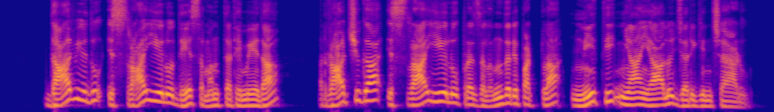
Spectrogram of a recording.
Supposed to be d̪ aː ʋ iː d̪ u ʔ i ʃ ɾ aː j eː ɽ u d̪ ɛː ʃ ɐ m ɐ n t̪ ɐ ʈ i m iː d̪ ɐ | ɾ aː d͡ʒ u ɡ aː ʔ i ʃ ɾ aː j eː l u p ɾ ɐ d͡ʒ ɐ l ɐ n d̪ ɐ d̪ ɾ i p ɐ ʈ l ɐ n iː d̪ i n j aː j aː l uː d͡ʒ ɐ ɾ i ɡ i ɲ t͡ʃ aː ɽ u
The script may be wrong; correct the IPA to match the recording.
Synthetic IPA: d̪ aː ʋ iː d̪ u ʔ i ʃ ɾ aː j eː l u d̪ ɛː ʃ ɐ m ɐ n t̪ ɐ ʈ i m iː d̪ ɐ | ɾ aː d͡ʒ u ɡ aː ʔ i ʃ ɾ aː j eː l u p ɾ ɐ d͡ʒ ɐ l ɐ n d̪ ɐ ɾ i p ɐ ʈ l ɐ n iː t̪ i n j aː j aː l u d͡ʒ ɐ ɾ i ɡ i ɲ t͡ʃ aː ɽ u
